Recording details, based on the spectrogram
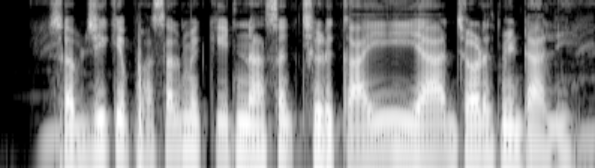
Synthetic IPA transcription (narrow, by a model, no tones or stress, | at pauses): sɐb̚d͡ʒikepʰɐsəlmẽkiːʈnaːsə̃kt͡ʃʰɪɽkaːijad͡ʒəɽd̪mẽɖa̰ːliː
